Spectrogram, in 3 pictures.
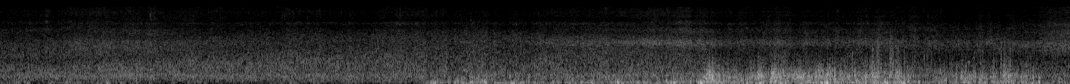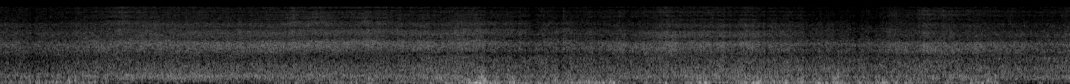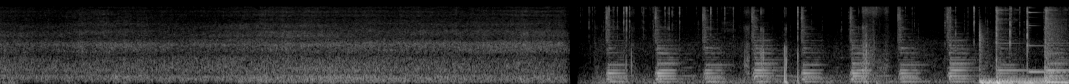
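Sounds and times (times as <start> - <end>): waves hitting the shore: 0.0 - 31.8
wind buffeting microphone: 4.3 - 11.7, 15.2 - 20.8.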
